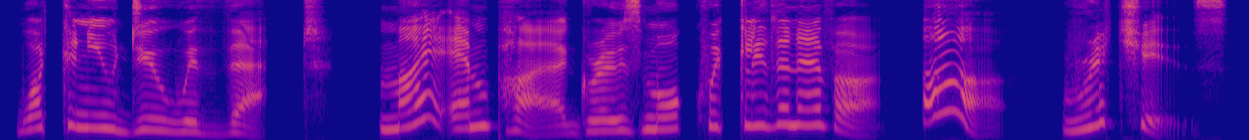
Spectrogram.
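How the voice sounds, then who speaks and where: A woman's voice: medium pitch, no echo, clean studio sound. An actress playing a haughty queen in a strategy video game, speaking in a regal, arch, mocking manner. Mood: commanding, then smug triumph. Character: haughty English queen leading her empire, taunting rivals. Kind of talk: scripted strategy game taunts and announcements.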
